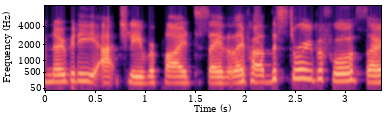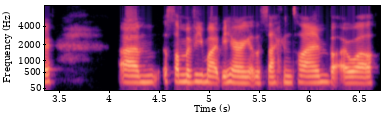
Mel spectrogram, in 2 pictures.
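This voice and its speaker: A woman's voice: mid-range voice, no room sound, clean studio sound. A young woman hosts a live session and tells a personal story in a casual, chatty way, full of "like" and "you know". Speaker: host of a live community session.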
